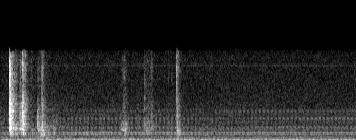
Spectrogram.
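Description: A few light sharp clicks of test leads and clips being handled, three close together at the start and two more single clicks a little later, over a steady low hum.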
